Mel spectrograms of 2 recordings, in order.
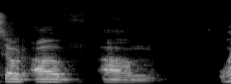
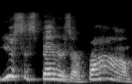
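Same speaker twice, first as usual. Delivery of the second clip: put-on very high-pitched voice with Southern accent; 10 semitones higher, 3 dB louder than usual. Retelling what Fred Berry said on set: Fred Berry's high Southern voice. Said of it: "He always sort of this high Southern voice".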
